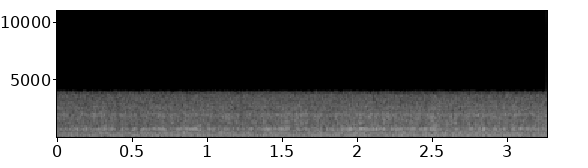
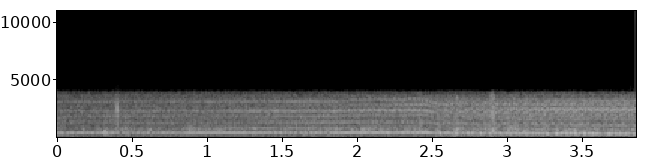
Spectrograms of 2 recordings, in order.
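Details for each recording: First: Caloric/Whirlpool stove clock timer motor, about 25 years old, after repair with the motor oiled: only a soft, steady low hum with no scraping or chatter, now running quietly. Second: Caloric/Whirlpool stove clock motor after about 25 years: thin wavering mid-pitched whine with faint rattly ticks; owner suspects a dry bearing.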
